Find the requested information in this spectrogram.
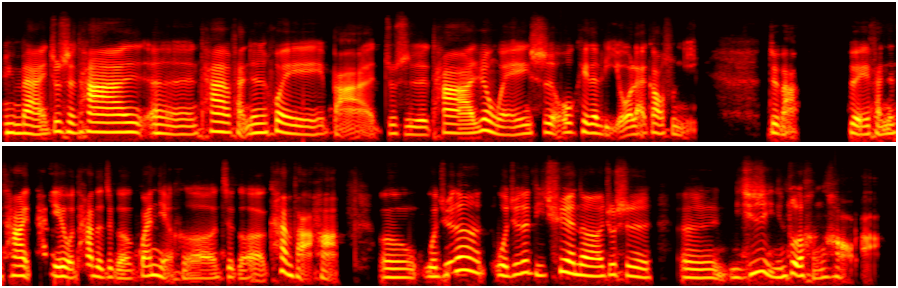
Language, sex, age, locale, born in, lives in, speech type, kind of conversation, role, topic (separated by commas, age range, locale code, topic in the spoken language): Chinese, female, 40-44, zh-CN, China, United States, conversation, advice, advisor, 当一段友情变成你单方面付出并让你感到疲惫时，你该怎么办？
